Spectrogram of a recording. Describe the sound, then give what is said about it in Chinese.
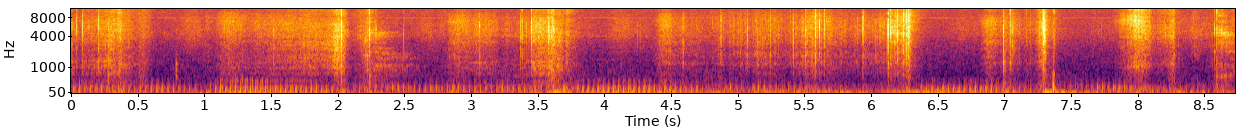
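Scratchy brush strokes sweep through a long-haired cat's fur to comb out loose hair, at an irregular pace, each a short rasping swish, over a low, steady rumble like a cat purring. No one speaks. “就是要把毛毛都梳开的哦。”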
